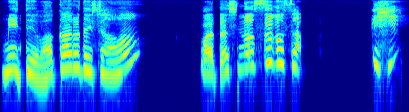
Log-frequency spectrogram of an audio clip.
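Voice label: DIALOGUE, Japanese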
